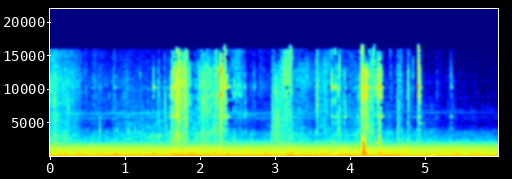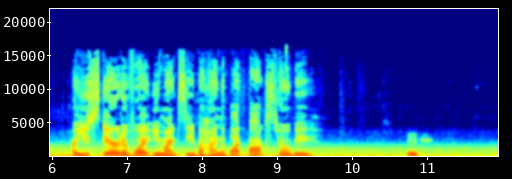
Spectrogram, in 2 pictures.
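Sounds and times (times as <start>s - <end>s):
steady low car rumble: 0.0s - 11.9s
keys jingling: 1.4s - 5.0s
speech: 6.3s - 9.6s, 10.7s - 11.0s.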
